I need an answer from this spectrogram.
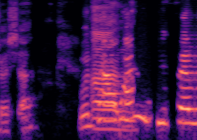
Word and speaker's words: Thrisha: So Trisha is spelled t h r i s h a that first h is silent. It's just pronounced Trisha.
